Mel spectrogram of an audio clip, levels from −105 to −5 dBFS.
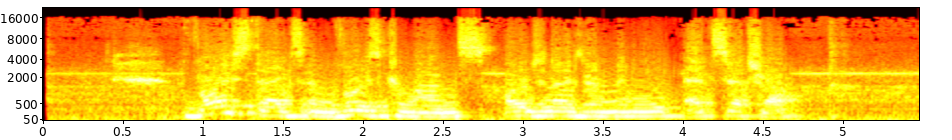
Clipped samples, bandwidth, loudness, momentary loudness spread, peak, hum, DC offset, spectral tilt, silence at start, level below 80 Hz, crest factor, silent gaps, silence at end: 0.2%; over 20 kHz; -7 LUFS; 9 LU; 0 dBFS; none; under 0.1%; -4 dB/octave; 0.05 s; -30 dBFS; 8 dB; none; 0 s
